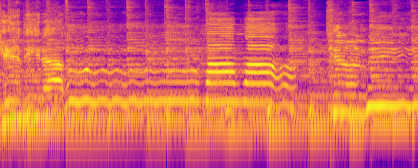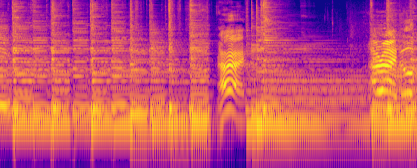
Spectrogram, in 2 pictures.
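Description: Dobro resonator guitar playing an instrumental blues break, with wavering held notes and a note sliding down and back up about eight seconds in.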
